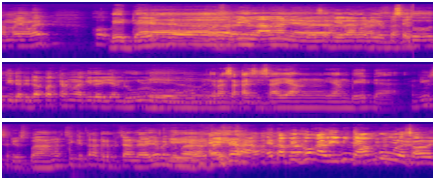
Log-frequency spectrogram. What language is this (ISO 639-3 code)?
ind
